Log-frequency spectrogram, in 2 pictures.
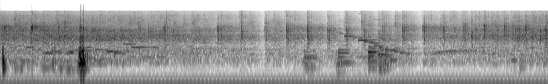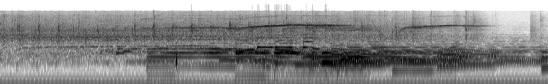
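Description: A congregation applauds, with many hands clapping. Music or group singing swells in about ten seconds in and grows louder.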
